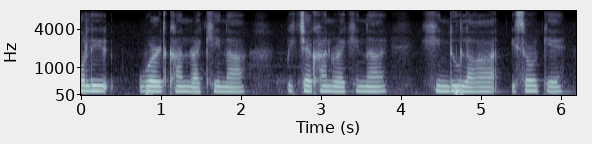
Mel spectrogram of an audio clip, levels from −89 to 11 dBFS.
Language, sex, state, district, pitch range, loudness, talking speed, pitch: Nagamese, female, Nagaland, Dimapur, 165-180 Hz, -18 LUFS, 105 wpm, 170 Hz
